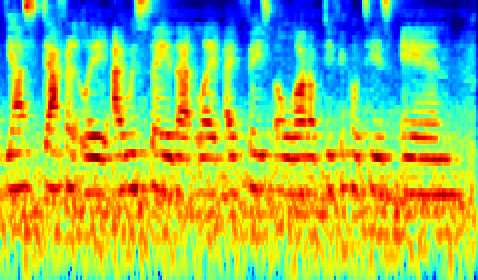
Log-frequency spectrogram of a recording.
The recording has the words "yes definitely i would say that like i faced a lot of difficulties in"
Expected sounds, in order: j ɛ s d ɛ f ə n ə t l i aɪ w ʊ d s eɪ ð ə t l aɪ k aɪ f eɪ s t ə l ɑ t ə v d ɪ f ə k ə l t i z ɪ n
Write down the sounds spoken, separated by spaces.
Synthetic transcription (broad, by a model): j ɛ s d ɛ f ə n ə t l i aɪ w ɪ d s eɪ ð ə t l aɪ k aɪ f eɪ s ə l ɑ t ə v d ɪ f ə k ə l t i z ɪ n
